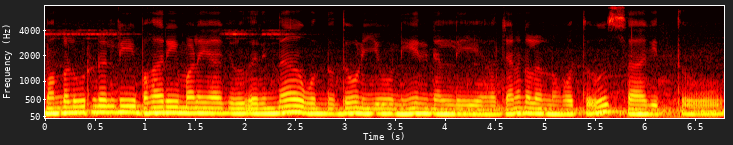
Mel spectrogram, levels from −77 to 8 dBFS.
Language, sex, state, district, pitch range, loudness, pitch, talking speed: Kannada, male, Karnataka, Dakshina Kannada, 125-145 Hz, -12 LUFS, 135 Hz, 115 wpm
